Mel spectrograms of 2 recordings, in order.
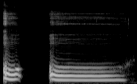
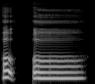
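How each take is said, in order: First: It is said in a big, deep voice. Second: It is said in a small, high voice.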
